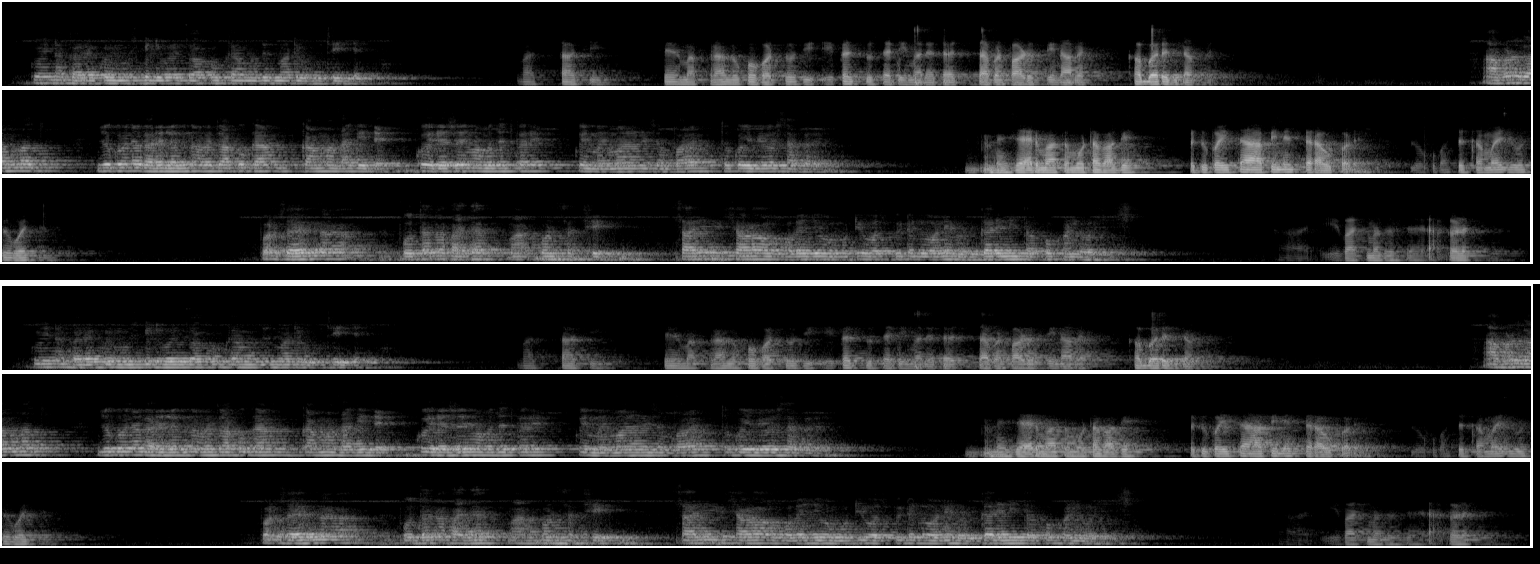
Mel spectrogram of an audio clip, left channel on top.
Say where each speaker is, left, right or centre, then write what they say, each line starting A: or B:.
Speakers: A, on the left; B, on the left.
A: કોઈના ઘરે કોઈ મુશ્કેલી હોય તો આખું ગામ મદદ માટે ઉભું થઈ જાય
B: વાત સાચી શહેરમાં ઘણા લોકો વર્ષોથી એક જ સોસાયટીમાં રહેતા હોય છતાં પણ પાડોશી નામે ખબર જ ન હોય
A: આપણા ગામમાં જો કોઈના ઘરે લગ્ન હોય તો આખું ગામ કામમાં લાગી જાય કોઈ રસોઈમાં મદદ કરે કોઈ મહેમાનોને સંભાળે તો કોઈ વ્યવસ્થા કરે
B: અને શહેરમાં તો મોટા ભાગે બધું પૈસા આપીને જ કરાવું પડે લોકો પાસે સમય જ હોય <unintelligible>
A: પણ શહેરના પોતાના ફાયદામાં પણ છે સારી શાળાઓ કોલેજો મોટી હોસ્પિટલો અને રોજગારીની તકો ઘણી હોય છે
B: હા એ વાતમાં તો શહેર આગળ જ છે,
